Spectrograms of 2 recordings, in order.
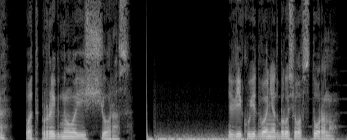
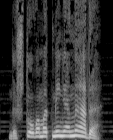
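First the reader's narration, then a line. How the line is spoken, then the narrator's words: Shout. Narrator (Russian): закричала она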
